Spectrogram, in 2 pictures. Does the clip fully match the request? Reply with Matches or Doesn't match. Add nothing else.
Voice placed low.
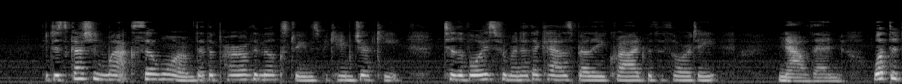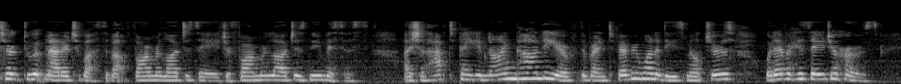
Doesn't match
